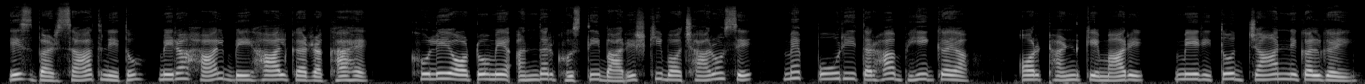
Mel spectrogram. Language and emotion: Hindi, sad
